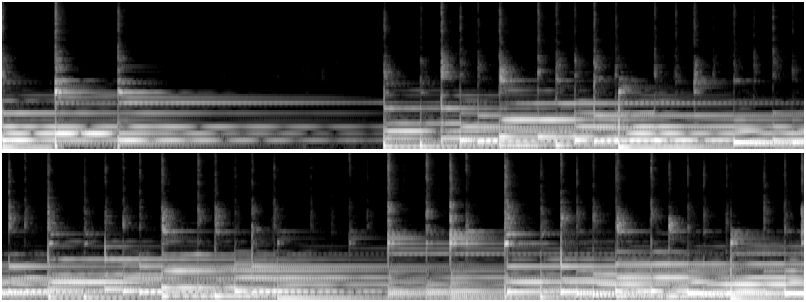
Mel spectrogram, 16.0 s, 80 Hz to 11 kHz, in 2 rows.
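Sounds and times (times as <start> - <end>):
handpan notes played with fingers: 0.0 - 16.0.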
